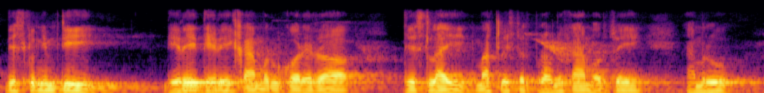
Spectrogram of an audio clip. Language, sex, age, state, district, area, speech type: Nepali, male, 60+, West Bengal, Kalimpong, rural, spontaneous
